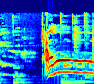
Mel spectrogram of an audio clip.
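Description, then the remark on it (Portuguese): A dog lets out a long, drawn-out howl that swells in quickly and holds a steady pitch, loud, after a quieter stretch of softer tonal whining. “o cachorrinho aí fez parte aí, ó.”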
